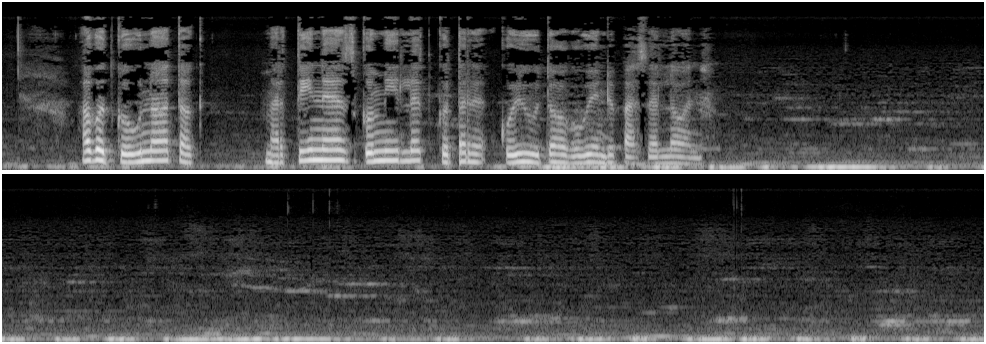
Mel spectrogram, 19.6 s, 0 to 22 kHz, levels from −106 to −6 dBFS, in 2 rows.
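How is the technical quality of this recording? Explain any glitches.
The speech has one glitch, at about 4.58 s, between "komi let" and "koiuto kowendi": damaged data in a compressed stream. Corrupted bytes make the decoder misread a frame and resync at the next header, giving a brief glitch. Unlike a plain dropout or click, it comes from the decoder losing sync in the compressed data.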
